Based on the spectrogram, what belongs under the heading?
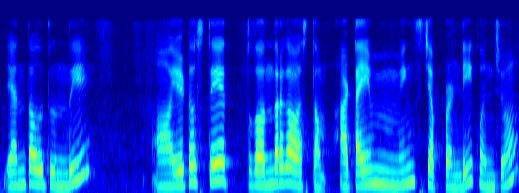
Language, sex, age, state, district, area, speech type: Telugu, female, 18-30, Andhra Pradesh, Bapatla, urban, spontaneous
